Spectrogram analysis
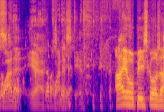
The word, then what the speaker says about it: Kvaratskhelia: Liam saying, is that really how you say it, Nigel? Kvaratskhelia? Kvaratskhelia. How they say it in Naples. Kvaratskhelia.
